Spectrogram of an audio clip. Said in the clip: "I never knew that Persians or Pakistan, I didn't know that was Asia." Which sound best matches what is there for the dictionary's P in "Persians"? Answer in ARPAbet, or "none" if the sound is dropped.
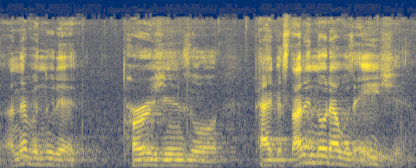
P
